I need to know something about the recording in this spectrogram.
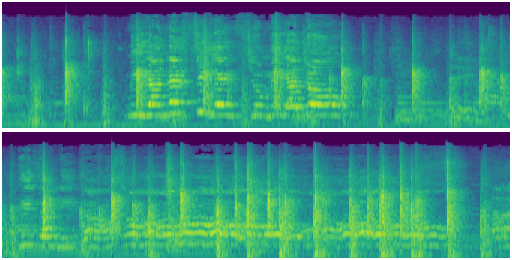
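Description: A woman singing flamenco cante in wavering, melismatic phrases, ending on a long held ornamented line, over steady palmas (rhythmic flamenco hand clapping).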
